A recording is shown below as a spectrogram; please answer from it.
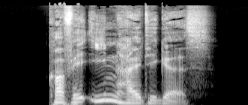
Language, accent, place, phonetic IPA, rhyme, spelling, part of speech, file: German, Germany, Berlin, [kɔfeˈiːnˌhaltɪɡəs], -iːnhaltɪɡəs, koffeinhaltiges, adjective, De-koffeinhaltiges.ogg
- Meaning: strong/mixed nominative/accusative neuter singular of koffeinhaltig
